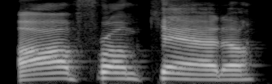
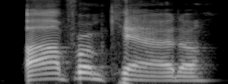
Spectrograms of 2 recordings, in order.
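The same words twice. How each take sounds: The two takes are said the same way.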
